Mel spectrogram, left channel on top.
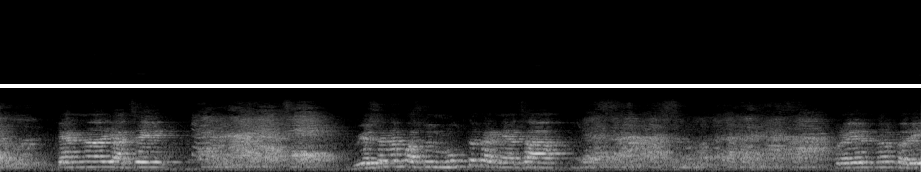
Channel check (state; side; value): silent; left; 61 dB below the other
